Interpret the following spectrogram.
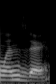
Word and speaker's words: Wednesday: Like, why is there a D in Wednesday?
